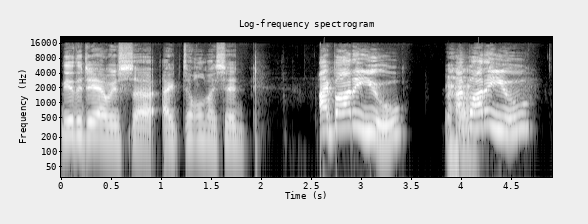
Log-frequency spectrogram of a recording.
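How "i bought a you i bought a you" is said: put-on Hawaiian pidgin accent. Retelling own words to someone, trying a Hawaiian accent. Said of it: "The accent's a little different".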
